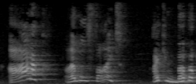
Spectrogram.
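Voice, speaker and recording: A put-on character voice comes through shrill at an extremely high pitch. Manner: fierce, defiant.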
